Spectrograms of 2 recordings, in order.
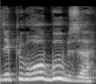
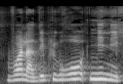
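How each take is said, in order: First: Slow, playful emphasis on "gros boobs", a bit louder; borrowing her son's cheeky word with a grin. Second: Said in the usual way. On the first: Retold or imitated. Mother quoting her son's word to viewers, slow and teasing. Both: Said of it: "comme dirait mon fils".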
